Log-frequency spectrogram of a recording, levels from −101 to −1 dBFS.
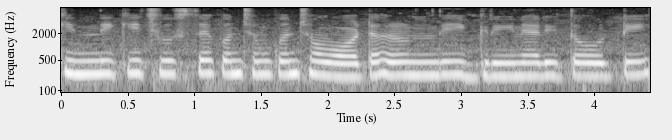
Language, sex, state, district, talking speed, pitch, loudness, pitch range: Telugu, female, Andhra Pradesh, Srikakulam, 120 wpm, 230 Hz, -13 LUFS, 220-245 Hz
